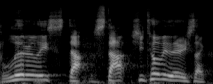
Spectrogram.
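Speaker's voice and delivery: loud, high exasperated mock scold; imitating wife shouting stop whining; wife snapping. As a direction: play the fed-up wife telling him off.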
